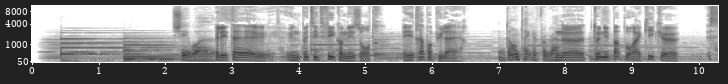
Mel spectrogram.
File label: voice acting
